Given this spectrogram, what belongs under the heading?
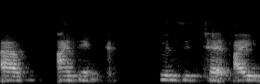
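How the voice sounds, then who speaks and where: This woman speaks with a somewhat breathy voice. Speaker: careers coach. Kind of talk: webinar talk. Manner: fast.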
